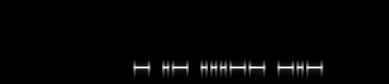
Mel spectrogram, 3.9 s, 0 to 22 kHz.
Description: Morse code, heard as a keyed tone, about 25 wpm, 700 Hz. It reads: TA3K
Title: DXCC-100 Call Signs - 4 Characters - 25wpm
